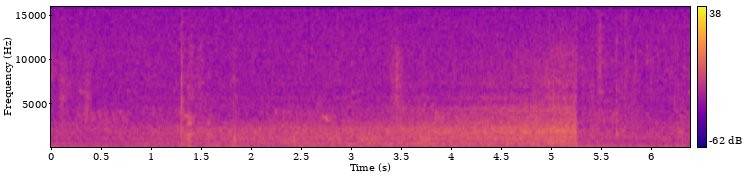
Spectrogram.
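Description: A loader's diesel engine rumbles steadily nearby.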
